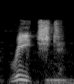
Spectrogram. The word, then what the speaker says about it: reached: said reached okay that is a t sound so the word is reached reach okay okay with the T sound pronounce that T at the end reached reached good nice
